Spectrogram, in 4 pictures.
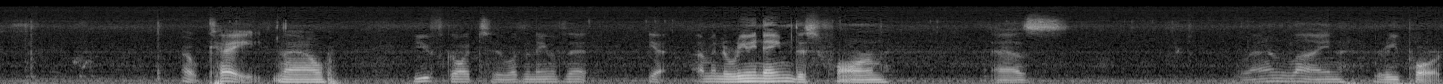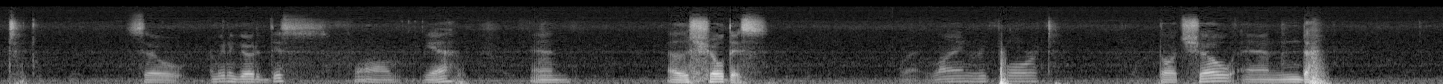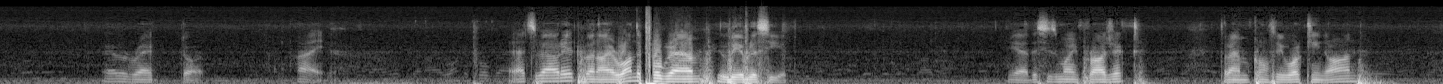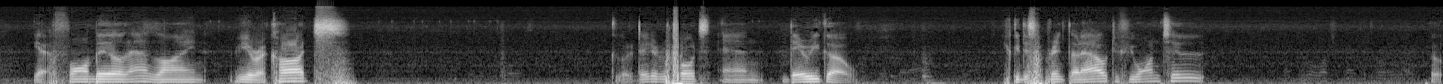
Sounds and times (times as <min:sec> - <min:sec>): Speech: 0:01.8 - 0:03.4, 0:04.1 - 0:05.9, 0:06.5 - 0:08.9, 0:09.9 - 0:10.7, 0:12.4 - 0:14.7, 0:15.7 - 0:19.1, 0:19.7 - 0:20.2, 0:21.1 - 0:22.2, 0:23.4 - 0:25.0, 0:26.0 - 0:27.8, 0:29.0 - 0:31.0, 0:31.8 - 0:42.9, 0:43.6 - 0:46.9, 0:49.4 - 0:52.7, 0:53.3 - 0:55.4, 0:56.1 - 0:57.7.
